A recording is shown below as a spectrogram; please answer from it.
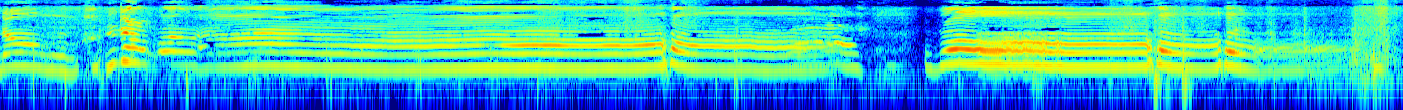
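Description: Infant crying in long drawn-out wails: one held for about five seconds, then a short break and a second wail.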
